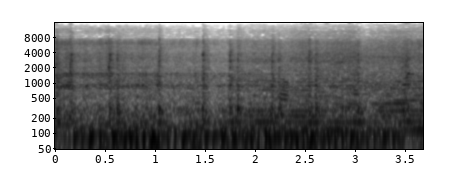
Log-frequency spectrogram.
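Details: Yamaha Jupiter MX King engine won't idle without throttle: uneven dragging knocks about twice a second sharpening on throttle blips, noisy starter/dynamo rotation; broken starter one-way clutch rattle.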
